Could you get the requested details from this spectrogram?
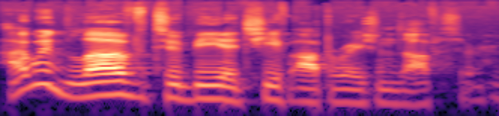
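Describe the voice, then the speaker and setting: A man in his forties answering interview questions casually, hesitant with many fillers, and animated at times. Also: mid-range voice, fast talker. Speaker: guest, security executive.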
